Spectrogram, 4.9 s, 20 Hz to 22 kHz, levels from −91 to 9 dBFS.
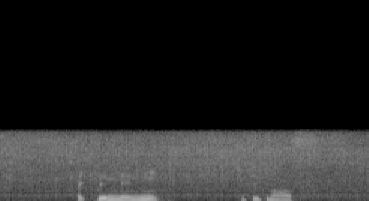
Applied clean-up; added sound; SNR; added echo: none; none; none; none.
